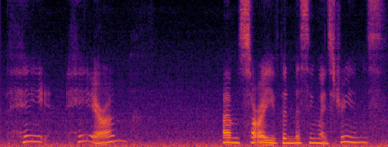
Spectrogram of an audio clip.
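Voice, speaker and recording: A quiet woman speaks at a very slow pace amid audible room echo and noticeable background noise. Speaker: video game streamer. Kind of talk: gameplay commentary. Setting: live stream. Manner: casual, hesitant with fillers.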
